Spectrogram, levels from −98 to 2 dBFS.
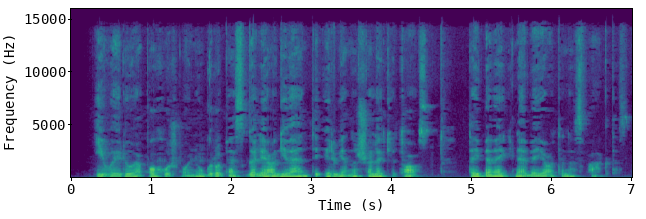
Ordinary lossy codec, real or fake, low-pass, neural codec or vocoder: AAC, 48 kbps; real; 14.4 kHz; none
